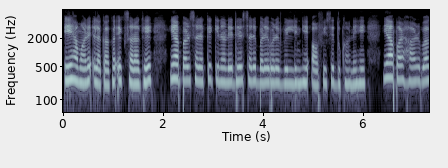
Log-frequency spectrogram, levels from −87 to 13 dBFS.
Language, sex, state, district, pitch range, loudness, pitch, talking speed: Hindi, female, Bihar, Gaya, 225-250 Hz, -19 LUFS, 240 Hz, 215 wpm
